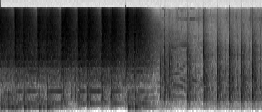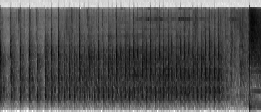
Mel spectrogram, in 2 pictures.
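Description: Chinese lion dance percussion band: drum, cymbals and gong beating the accompaniment, the gong's ringing tone under the cymbal crashes. From about three seconds in the beats quicken into a roll of about six strikes a second that stops just before the end.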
